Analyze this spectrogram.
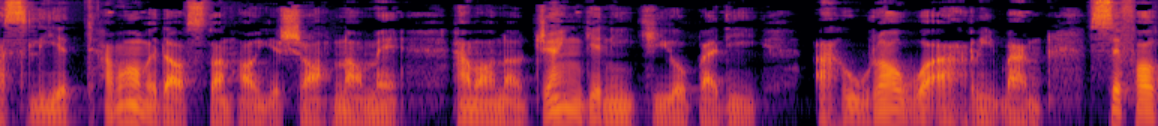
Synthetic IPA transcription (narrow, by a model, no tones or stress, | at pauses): æslijet̪ʰæmɒːme̞d̪ɒːst̪ɒ̰ːnhɒ̰ːje̞̰ʃɒːhnɒːme̞hæmɒːnɒ̰ːd͡ʒæŋɟeniːkʰiːobæ̰d̪iː | ʔæɦuːɾɒːwo̰ʔæ̰hɾiːbænse̞fɒː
